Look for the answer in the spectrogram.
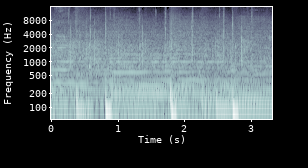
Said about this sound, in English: Can we just clap our hands and thank Him? Come on, He is worthy of our praise.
